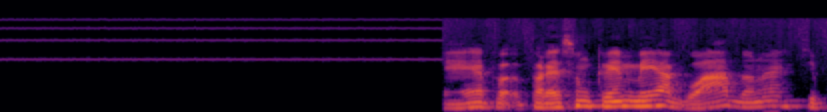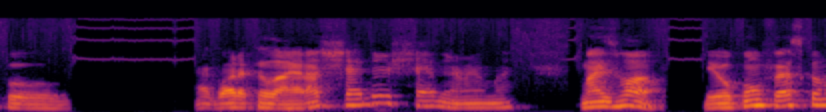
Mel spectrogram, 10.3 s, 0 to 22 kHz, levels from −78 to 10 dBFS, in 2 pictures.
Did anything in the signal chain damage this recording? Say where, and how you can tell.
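Yes, at the converter stage. Throughout the clip, converter idle tones can be heard: a tone around 3 kHz in the pauses between speech, and a grainy, noisy texture under the quieter passages, with the error sitting about 22 dB below the signal. An undithered delta-sigma converter, fed a very small input, settles into repeating bit patterns. Those patterns produce tones whose pitch follows the input's DC offset, which is why a tone appears where the audio should be silent.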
